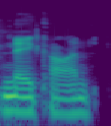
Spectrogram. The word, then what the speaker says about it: Nacon: They were acquired by, I keep forgetting how to pronounce this, Nason, the French publishing agency that ended up grabbing Spiders. – I think it is Nacon.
